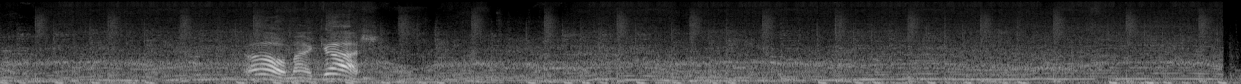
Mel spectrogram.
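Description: A race car engine in a sim racing game holds a steady, loud drone with brief tire squeals early on. A person speaks over the engine noise for a moment.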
